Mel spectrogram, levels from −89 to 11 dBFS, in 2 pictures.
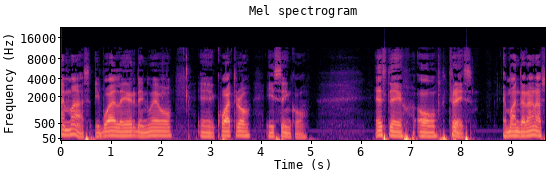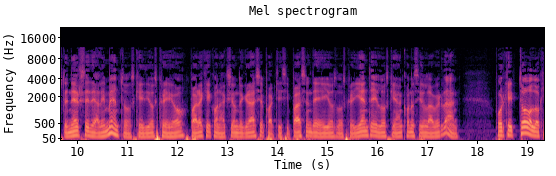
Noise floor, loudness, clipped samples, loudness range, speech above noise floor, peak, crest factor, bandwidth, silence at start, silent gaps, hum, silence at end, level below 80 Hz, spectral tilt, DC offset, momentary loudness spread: -57 dBFS; -18 LUFS; under 0.1%; 3 LU; 41 dB; 0 dBFS; 16 dB; 11.5 kHz; 0 s; none; none; 0 s; -24 dBFS; -6.5 dB/octave; under 0.1%; 9 LU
